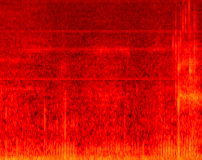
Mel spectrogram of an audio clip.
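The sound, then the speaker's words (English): A cat purrs steadily, a soft continuous low rumble with gentle rhythmic pulsing, fairly quiet, with a brief faint rustle near the end and no talking. “Oh, kitty cat.”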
